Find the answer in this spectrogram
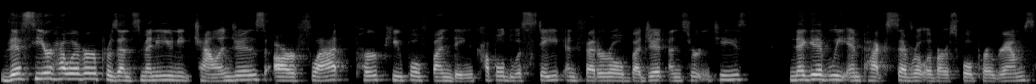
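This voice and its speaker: The speech moves at a fairly quick pace with hardly any pauses and ordinary pitch variation, on a very clean recording with a silent background. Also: woman, medium pitch for a woman. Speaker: school foundation board member and parent. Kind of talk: fundraising presentation. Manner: fast.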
